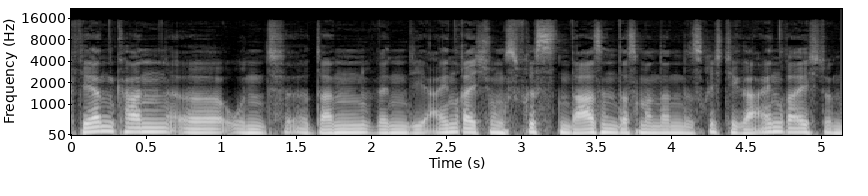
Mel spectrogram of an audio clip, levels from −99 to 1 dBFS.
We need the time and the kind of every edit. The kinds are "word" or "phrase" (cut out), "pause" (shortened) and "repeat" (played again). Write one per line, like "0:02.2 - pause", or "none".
none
